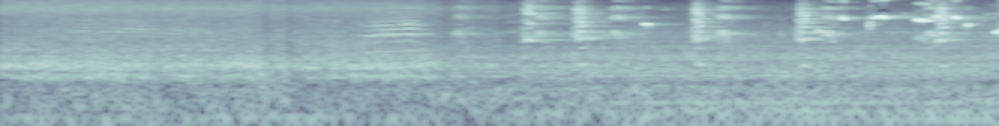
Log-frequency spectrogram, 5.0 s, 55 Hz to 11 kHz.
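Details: A Willie wagtail at Glen Iris Park, Melbourne, Victoria, Australia, 23.08.2021, gives a run of sharp, high chattering notes in quick bursts over a steady low rumble of background noise.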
